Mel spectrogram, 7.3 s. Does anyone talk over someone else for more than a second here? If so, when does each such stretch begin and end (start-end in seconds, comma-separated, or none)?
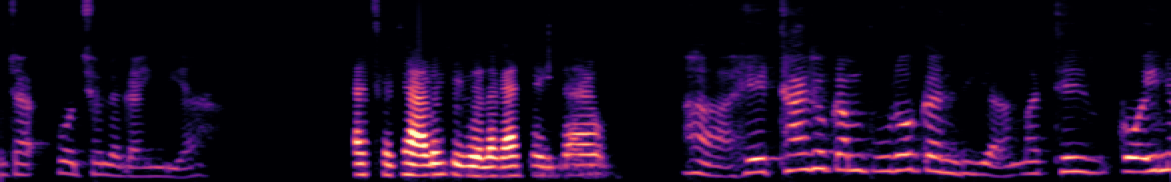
none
